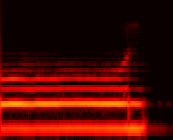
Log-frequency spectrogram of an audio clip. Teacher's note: احذر من تفخيم حرف التاء في أولها وفخم الظاء ورقق الهاء وفخم الراء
